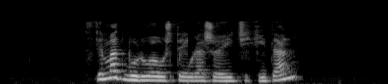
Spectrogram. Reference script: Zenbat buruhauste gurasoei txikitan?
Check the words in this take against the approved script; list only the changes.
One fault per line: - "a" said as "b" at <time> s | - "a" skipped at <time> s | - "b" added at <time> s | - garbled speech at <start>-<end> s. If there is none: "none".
none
